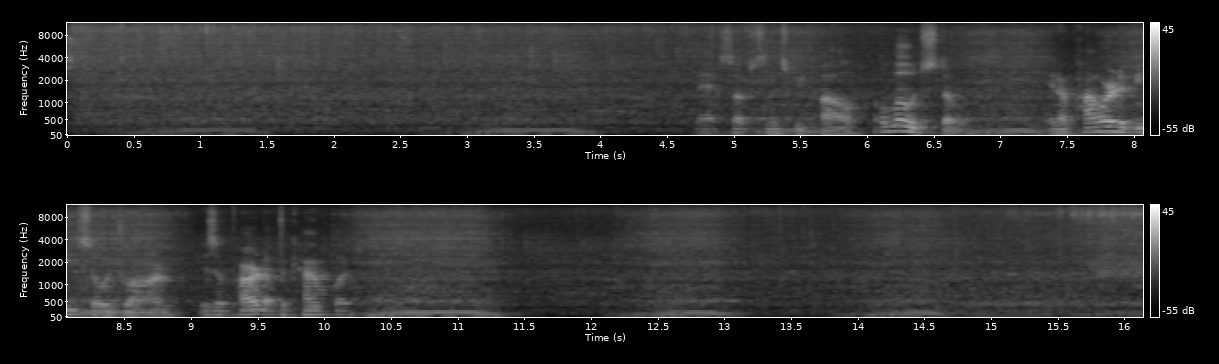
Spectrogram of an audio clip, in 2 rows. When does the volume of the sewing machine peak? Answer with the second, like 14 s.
11 s.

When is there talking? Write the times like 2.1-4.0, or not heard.
4.7-10.2.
